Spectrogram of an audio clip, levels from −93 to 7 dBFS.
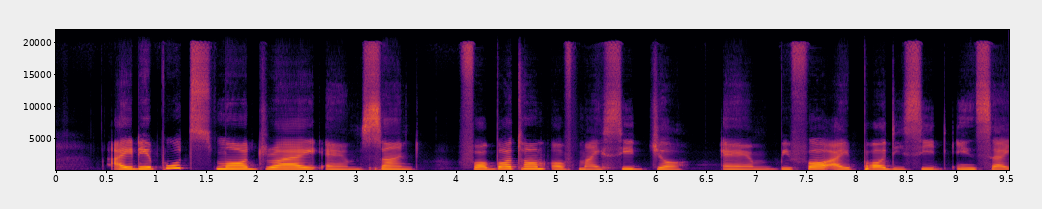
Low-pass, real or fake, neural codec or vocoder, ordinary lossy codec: none; fake; autoencoder, 48 kHz, 32 numbers a frame, DAC-VAE, trained on Japanese speech; none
